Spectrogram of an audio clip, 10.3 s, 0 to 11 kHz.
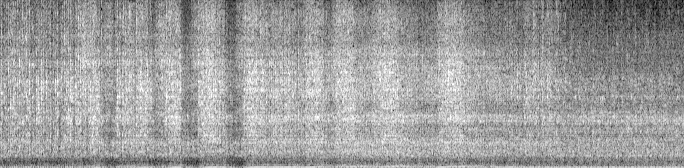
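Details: Pontiac V8 on freshly fitted rebuilt Holley 600 vacuum-secondary carb: loud lumpy idle sagging unevenly, running rough from a rich mixture with a sticking float.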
